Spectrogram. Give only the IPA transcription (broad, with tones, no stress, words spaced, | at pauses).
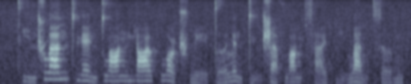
t̪ʰi˨˩nʂwa˥n t̪ʰɥɛ˥˩nt̪wɑ˥ŋ mjɑ˥ʊ̯ pwɔ˥˩ʈ͡ʂʰwe˨˩ɪ̯t̪ɤ˧˥ lə˥˩nt̪y˨˩n ʂä˥˩fwɑ˥ŋt͡sʰa˧˥ɪ̯ pi˨˩lwa˥˩n t͡sɤ˥ŋ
